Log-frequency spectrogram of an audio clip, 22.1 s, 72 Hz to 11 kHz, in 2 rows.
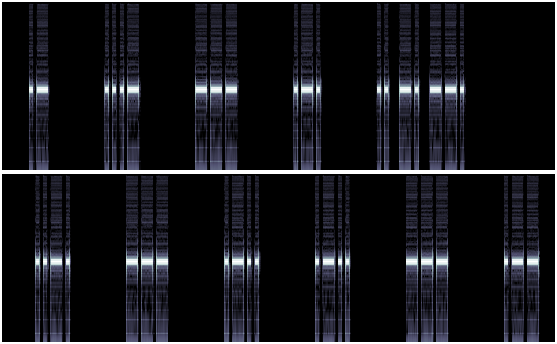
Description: Morse code, heard as a keyed tone, about 16 wpm, spaced as for 7 wpm, 800 Hz. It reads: AVORING FOLLOW
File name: Suffixes / Special INGs / Slow With Faster Ings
